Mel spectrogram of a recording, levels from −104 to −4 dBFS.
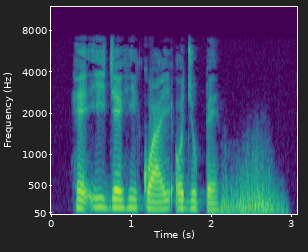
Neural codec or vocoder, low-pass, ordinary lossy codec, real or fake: none; 7.2 kHz; MP3, 96 kbps; real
